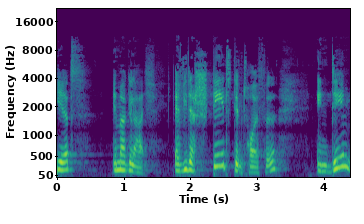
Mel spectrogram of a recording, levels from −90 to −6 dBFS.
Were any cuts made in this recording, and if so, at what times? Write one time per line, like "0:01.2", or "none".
none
